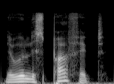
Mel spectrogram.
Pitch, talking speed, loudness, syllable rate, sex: 125 Hz, 210 wpm, -18 LUFS, 5.1 syllables/s, male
